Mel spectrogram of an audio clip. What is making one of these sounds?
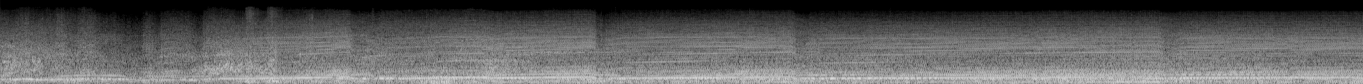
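Other racing car engines roar close by while passing.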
